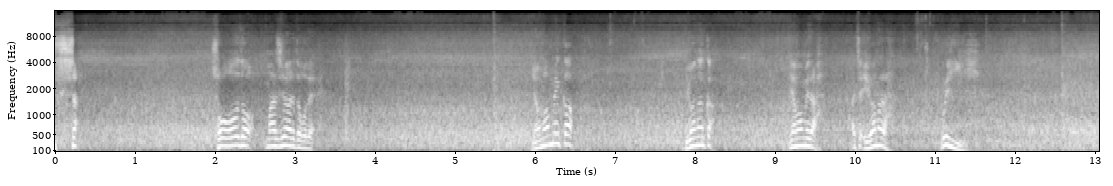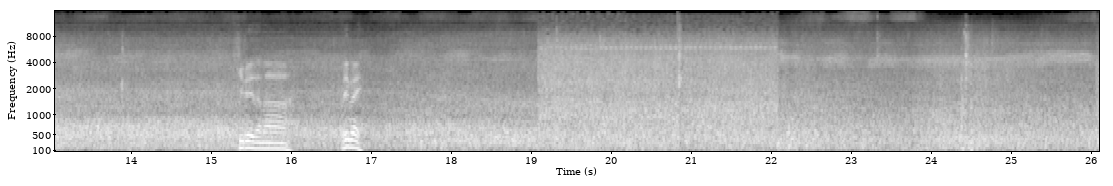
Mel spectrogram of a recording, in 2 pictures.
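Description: A shallow stream flows and burbles steadily over stones.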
